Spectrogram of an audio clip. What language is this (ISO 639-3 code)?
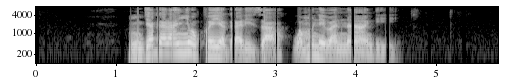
lug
